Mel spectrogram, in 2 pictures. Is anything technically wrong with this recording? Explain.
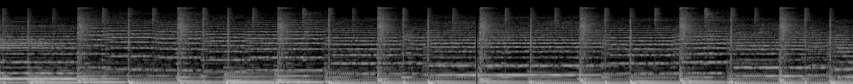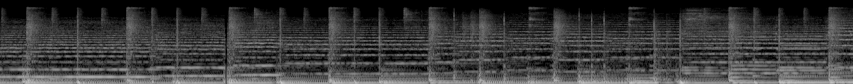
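Yes. There is a gap between chunks at 4.76–4.78 s and again at 10.78–10.80 s. Each is a hole of about 23 ms, and the two are spaced six seconds apart, which fits audio delivered in 6-second chunks with silence inserted at each join. No sound is missing, but the flow stops abruptly and restarts, heard as a brief hard-edged dropout. On a waveform each appears as a flat line with sharp edges; on a spectrogram, a thin vertical blank stripe across all frequencies.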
